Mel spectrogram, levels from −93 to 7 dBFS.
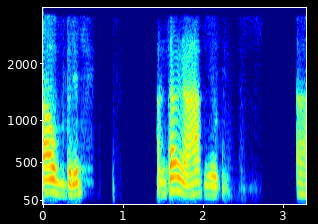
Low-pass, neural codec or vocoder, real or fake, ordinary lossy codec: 3.6 kHz; codec, 16 kHz, 1.1 kbps, Voila-Tokenizer; fake; none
